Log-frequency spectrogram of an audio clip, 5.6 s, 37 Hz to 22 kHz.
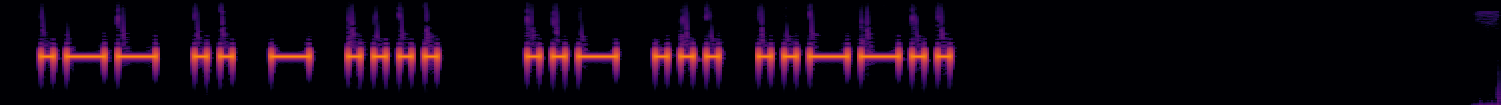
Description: Morse code, heard as a keyed tone, about 25 wpm, 700 Hz. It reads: WITH US?
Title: Sentences from Top 1000 Words - Review Part 6 - 25wpm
